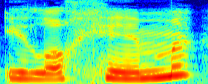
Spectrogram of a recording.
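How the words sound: It is said with a Hebrew-style pronunciation. "I tend to say it with the accent"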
